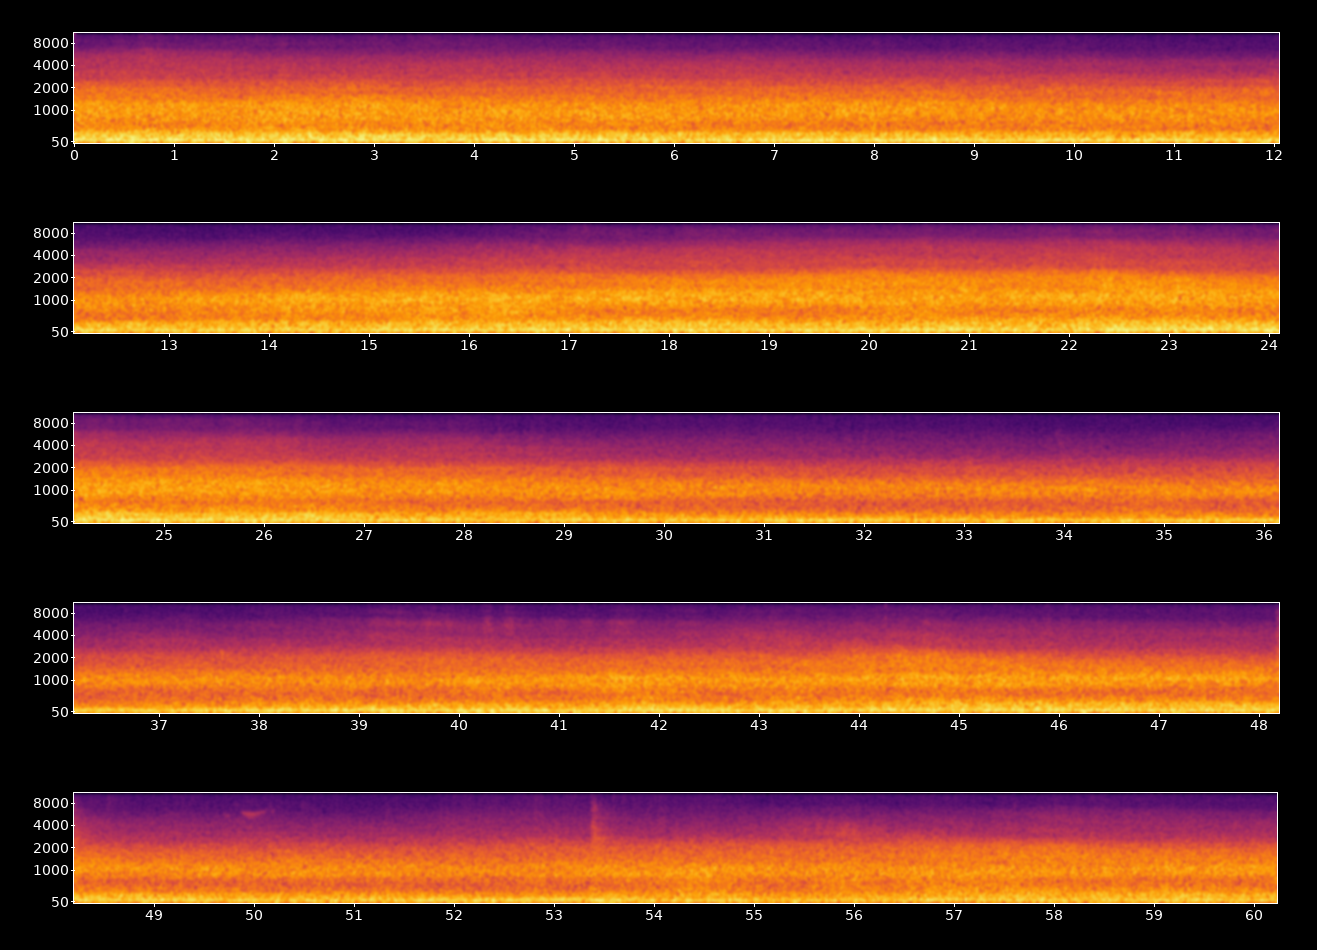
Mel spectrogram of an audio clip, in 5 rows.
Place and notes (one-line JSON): {"title": "Contención Island Day 24 outer southwest - Walking to the sounds of Contención Island Day 24 Thursday January 28th", "date": "2021-01-28 14:18:00", "description": "The Drive Moor Crescent High Street Grandstand Road\nJoggers stepping off into the road\nto avoid passing close\nVery wet underfoot\nA mixed flock of gulls\na low flying flock of geese\npresumably Canadas\nA flock of redwing\nin roadside trees as I return", "latitude": "55.00", "longitude": "-1.62", "altitude": "69", "timezone": "Europe/London"}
